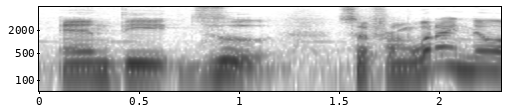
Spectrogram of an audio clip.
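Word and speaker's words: ず: marks is pronounced ji and su with ten ten marks is pronounced zu these are pronounced the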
